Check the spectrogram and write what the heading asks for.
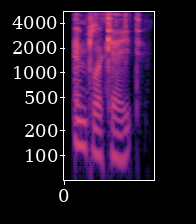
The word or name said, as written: implicate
